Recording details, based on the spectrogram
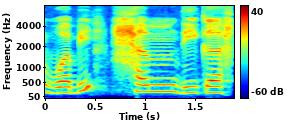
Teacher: واو پہ ہونٹ گول کریں گے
